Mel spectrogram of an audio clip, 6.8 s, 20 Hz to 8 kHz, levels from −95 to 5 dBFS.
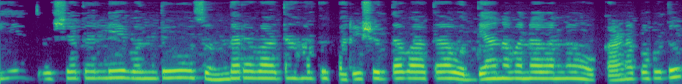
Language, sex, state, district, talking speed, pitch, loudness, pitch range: Kannada, female, Karnataka, Dharwad, 70 wpm, 230 Hz, -14 LUFS, 220-235 Hz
